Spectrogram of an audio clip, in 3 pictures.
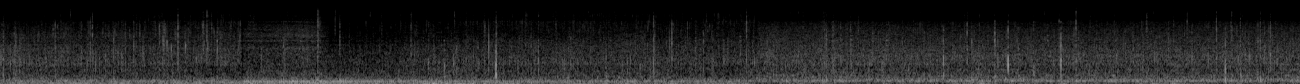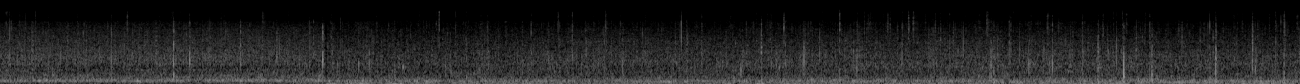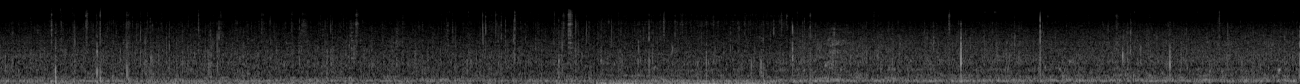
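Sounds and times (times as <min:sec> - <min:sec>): rain hissing: 0:00.0 - 0:39.0.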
